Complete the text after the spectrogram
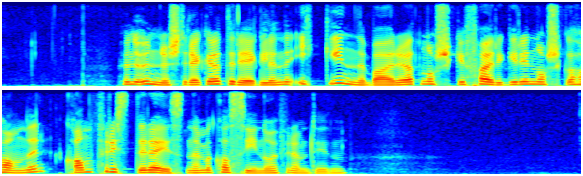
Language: Norwegian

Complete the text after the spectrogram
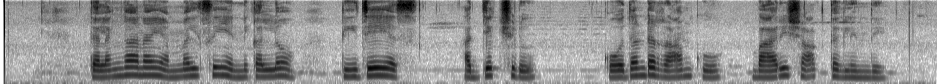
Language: Telugu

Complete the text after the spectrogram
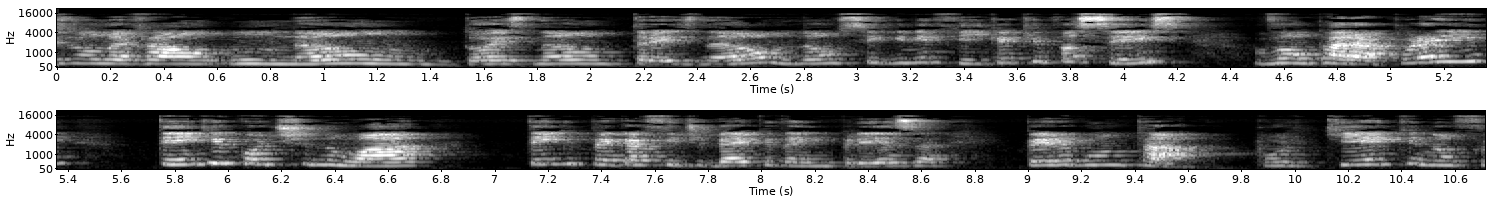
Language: Portuguese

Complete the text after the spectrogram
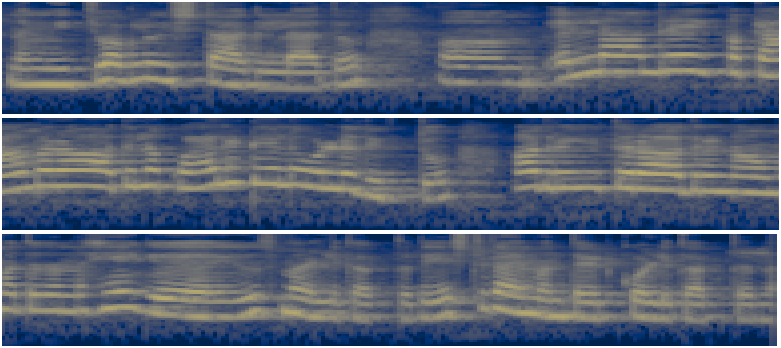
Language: Kannada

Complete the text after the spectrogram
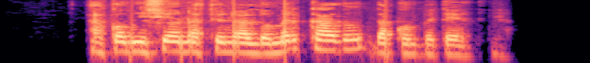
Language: Galician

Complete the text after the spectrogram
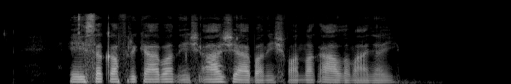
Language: Hungarian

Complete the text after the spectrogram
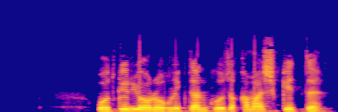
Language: Uzbek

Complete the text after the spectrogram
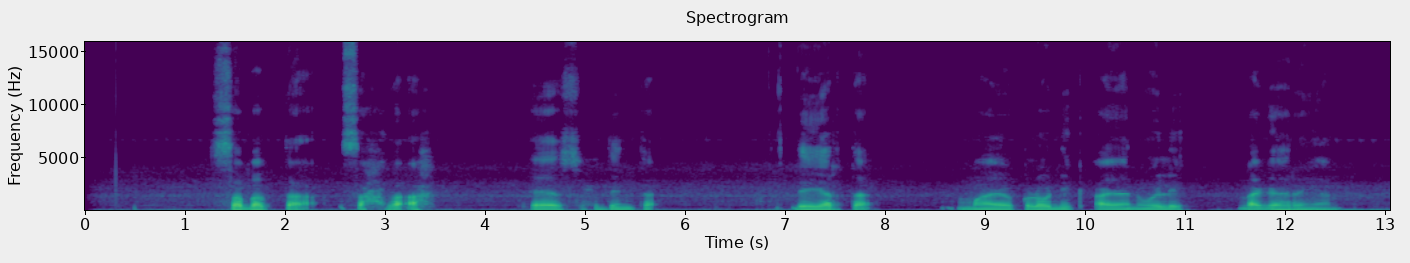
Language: Somali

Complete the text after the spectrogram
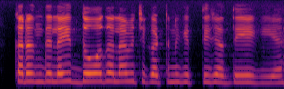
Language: Punjabi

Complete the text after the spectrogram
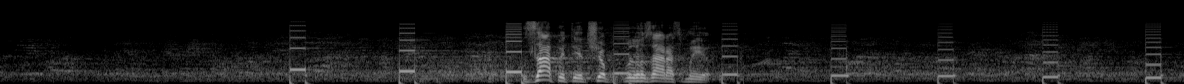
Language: Ukrainian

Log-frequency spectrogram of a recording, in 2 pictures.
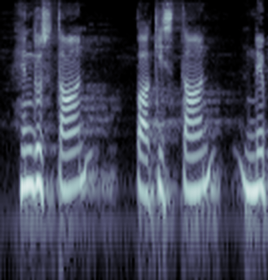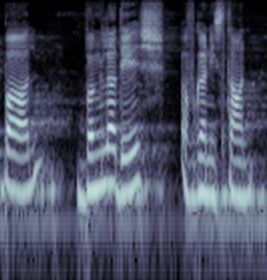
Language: Urdu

